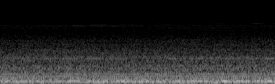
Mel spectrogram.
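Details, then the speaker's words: Cessna left turbine engine, cross-generator start, N1 rotation before 25% at fuel introduction, much cooler start than the right: steady low rumble building evenly through light-off with no surging or bangs; normal start. "We got rotation, introduce fuel. It'll hit ignition, fuel flow, oil pressure, rotation of N1 before 25%, which is good."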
